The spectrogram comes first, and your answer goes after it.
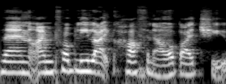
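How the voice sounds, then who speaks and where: The speaker is a woman with a British accent. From England. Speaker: world traveler. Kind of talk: casual interview.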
